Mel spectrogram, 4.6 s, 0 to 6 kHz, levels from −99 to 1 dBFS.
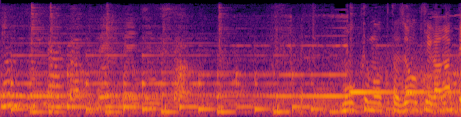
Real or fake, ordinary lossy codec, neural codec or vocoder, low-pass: real; none; none; 5.4 kHz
